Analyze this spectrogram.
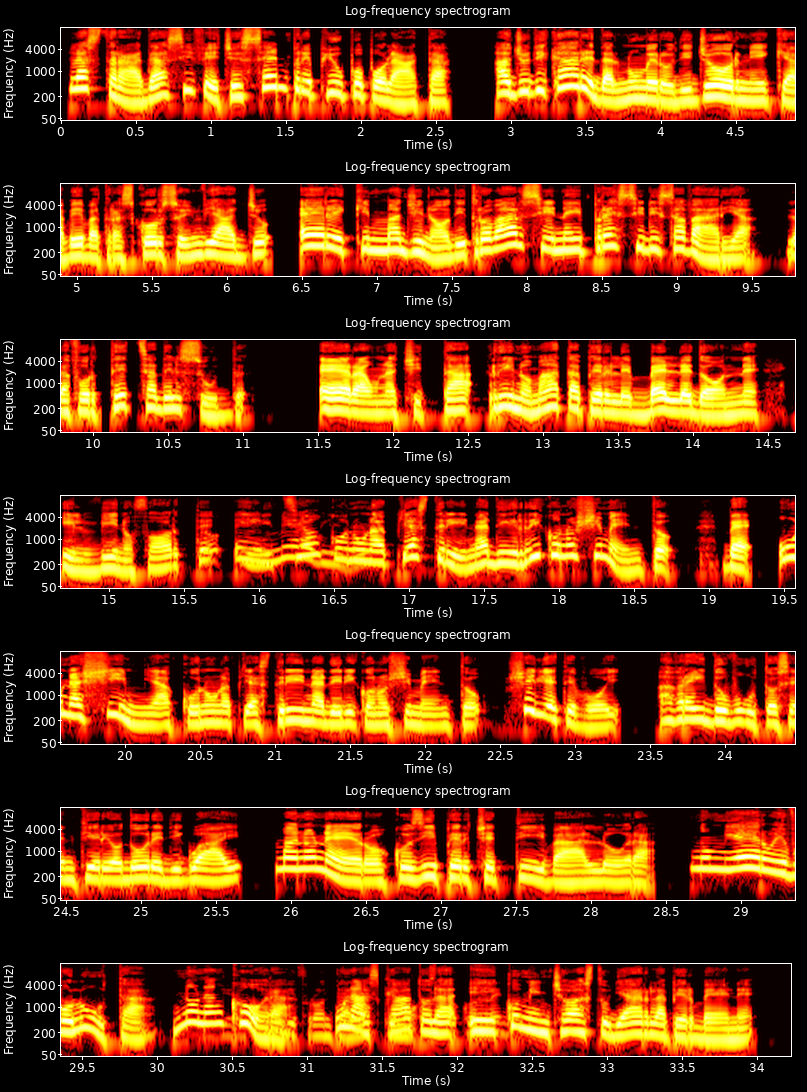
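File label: Italian, female, narration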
